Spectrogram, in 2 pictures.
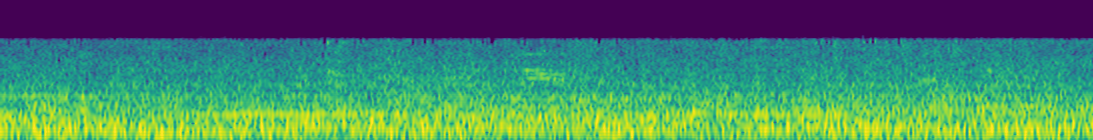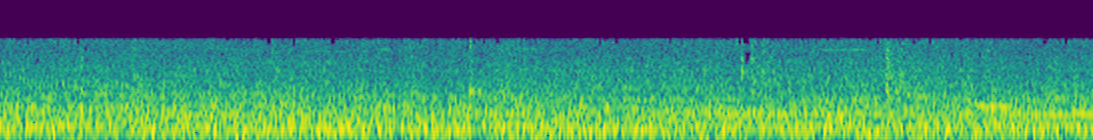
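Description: Steady machinery din in a coal-fired boiler house, constant and unbroken, with a couple of faint steady hums running through it.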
